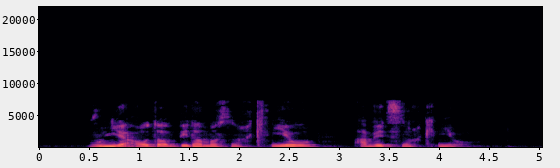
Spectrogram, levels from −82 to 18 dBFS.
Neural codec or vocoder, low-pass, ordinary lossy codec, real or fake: codec, 16 kHz, 16 kbps, FreqCodec, smaller model; 7.2 kHz; AAC, 48 kbps; fake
